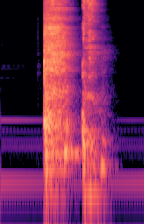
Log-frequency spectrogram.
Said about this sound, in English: Yeah, sorry, I have a bad cough and you know, it's flu season.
